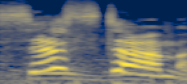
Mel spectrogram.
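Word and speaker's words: C-STEM: see stem B and C stem is pronounced system oh thank you guys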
